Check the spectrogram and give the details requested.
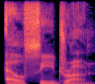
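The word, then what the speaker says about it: El Sidrón: Hardened plaque from El Cedron, pronounced El Cedrone in northern Spain, preserved DNA from pine nuts, moss, and mushrooms.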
